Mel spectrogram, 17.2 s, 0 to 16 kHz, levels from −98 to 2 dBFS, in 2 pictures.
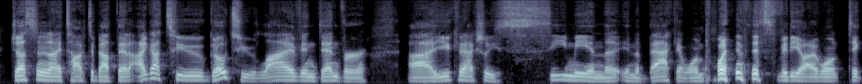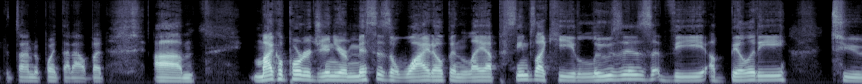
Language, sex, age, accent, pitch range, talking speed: English, male, 30-49, American, 105-130 Hz, 200 wpm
